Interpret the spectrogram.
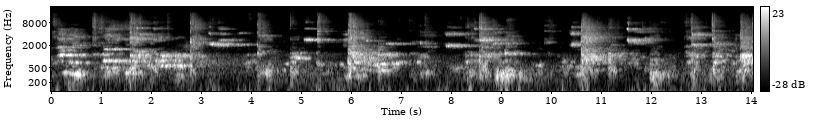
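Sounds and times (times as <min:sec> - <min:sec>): shoes squeaking on court: 0:01.8 - 0:13.8
rackets striking shuttlecock: 0:02.8 - 0:06.7, 0:07.4 - 0:14.0.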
